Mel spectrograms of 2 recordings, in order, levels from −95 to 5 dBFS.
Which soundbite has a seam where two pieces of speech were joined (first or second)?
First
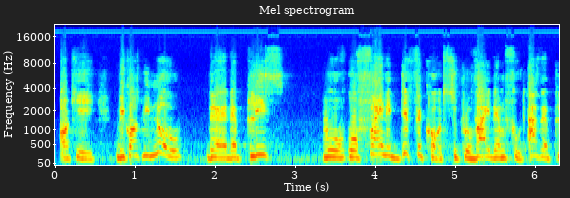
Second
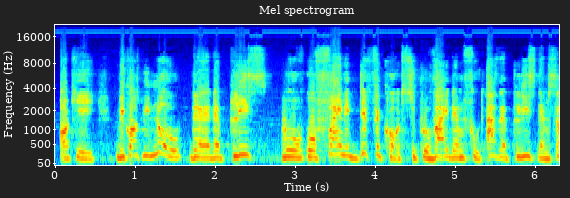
second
